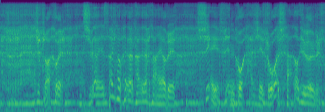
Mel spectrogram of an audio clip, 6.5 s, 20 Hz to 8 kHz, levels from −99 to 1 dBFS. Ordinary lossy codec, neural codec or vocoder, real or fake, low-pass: none; autoencoder, 22.05 kHz, a latent of 192 numbers a frame, VITS, trained on many speakers; fake; 7.2 kHz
